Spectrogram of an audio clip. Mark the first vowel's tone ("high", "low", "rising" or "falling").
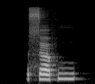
high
